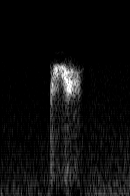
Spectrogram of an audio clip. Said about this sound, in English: Bird, I hear you.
